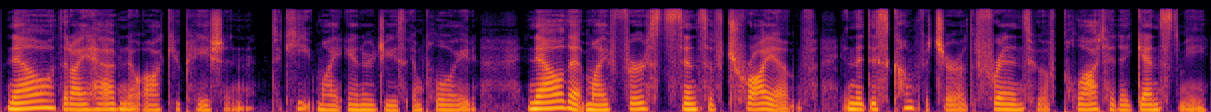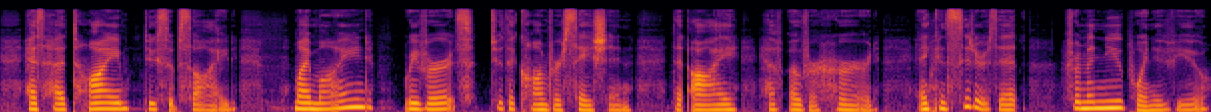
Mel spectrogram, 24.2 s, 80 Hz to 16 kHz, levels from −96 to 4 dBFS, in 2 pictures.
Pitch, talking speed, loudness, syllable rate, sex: 180 Hz, 130 wpm, -20 LUFS, 3.8 syllables/s, female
